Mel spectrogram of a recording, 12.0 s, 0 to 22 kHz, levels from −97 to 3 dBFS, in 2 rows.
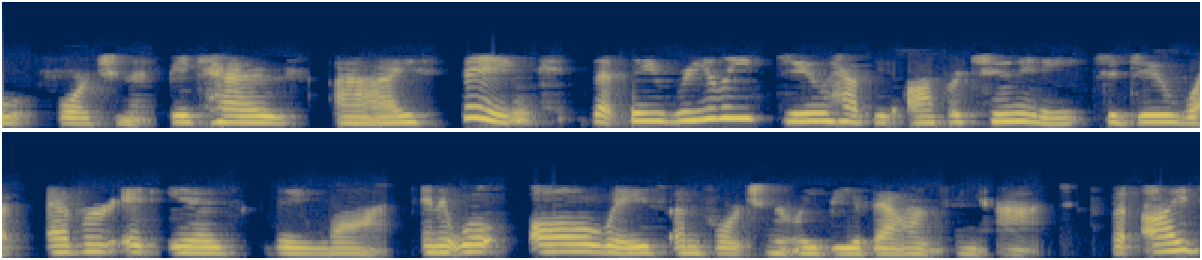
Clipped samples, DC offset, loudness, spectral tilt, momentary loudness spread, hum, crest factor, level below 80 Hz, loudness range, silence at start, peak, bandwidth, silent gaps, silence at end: under 0.1%; under 0.1%; -20 LUFS; -5 dB/octave; 9 LU; none; 14 dB; -70 dBFS; 2 LU; 0 s; -6 dBFS; 4 kHz; 2.25-2.29 s; 0 s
